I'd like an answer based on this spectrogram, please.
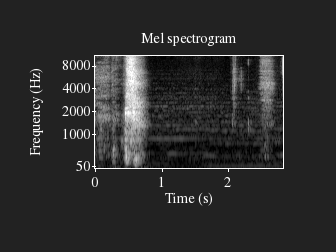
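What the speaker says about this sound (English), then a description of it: "hang on, I need to sneeze." A single sharp, loud sneeze from a person, preceded by a short intake of breath, followed by quiet with a couple of faint mouth and breathing sounds.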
